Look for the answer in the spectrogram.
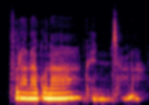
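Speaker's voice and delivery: low, hushed reassurance fading to a whisper; tender soothing. Retold or imitated. Husband holding his anxious wife close, hushed tender soothing. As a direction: murmur comfort to someone anxious. Voices husband comforting her.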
